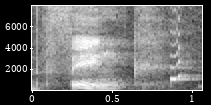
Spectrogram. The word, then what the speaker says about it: think: NG sound and the k sound so in think you're going to have it with the the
